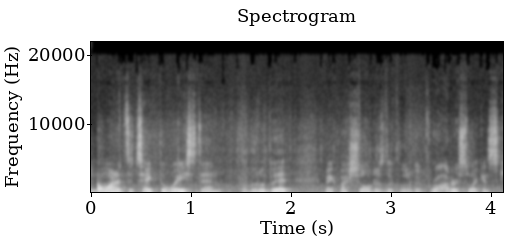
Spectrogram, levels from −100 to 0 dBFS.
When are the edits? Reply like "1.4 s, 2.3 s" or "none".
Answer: 1.4 s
